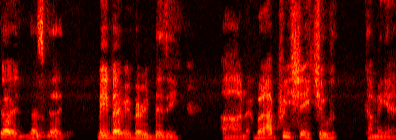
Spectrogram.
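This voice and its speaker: A man speaks at a moderate pace and medium pitch, somewhat breathy, with a dark, mellow tone and ordinary pitch variation. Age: 50s. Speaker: music label owner and radio DJ. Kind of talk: casual interview chat. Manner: halting, many fillers.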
